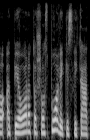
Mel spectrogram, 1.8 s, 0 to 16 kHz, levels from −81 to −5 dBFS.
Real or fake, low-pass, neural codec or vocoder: real; 14.4 kHz; none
